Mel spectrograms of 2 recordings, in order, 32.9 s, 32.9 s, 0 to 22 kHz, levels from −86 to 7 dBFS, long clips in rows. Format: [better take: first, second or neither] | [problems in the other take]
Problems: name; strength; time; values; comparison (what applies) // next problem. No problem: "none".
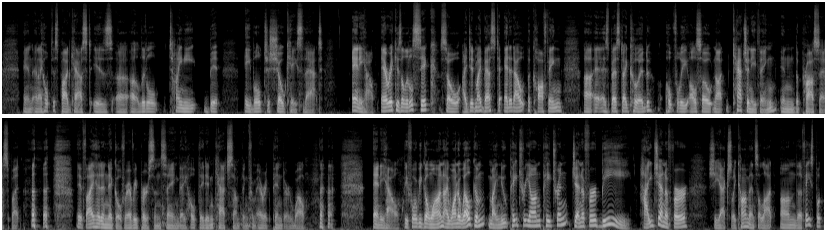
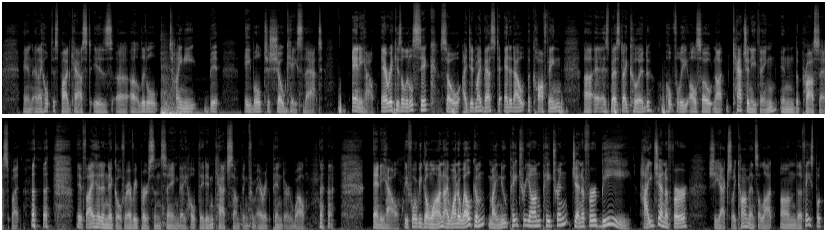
first | door banging; noticeable; at 3 s; peak 3 dB below the speech // footsteps; noticeable; from 5.5 to 13 s; peak 6 dB below the speech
